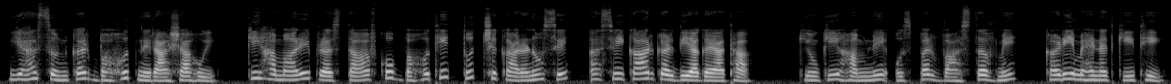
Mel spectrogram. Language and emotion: Hindi, sad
